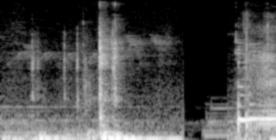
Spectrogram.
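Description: Keys clicking on a computer keyboard while working in Photoshop, a few sharp close taps in quick succession with a brief silent gap, then a faint tone.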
